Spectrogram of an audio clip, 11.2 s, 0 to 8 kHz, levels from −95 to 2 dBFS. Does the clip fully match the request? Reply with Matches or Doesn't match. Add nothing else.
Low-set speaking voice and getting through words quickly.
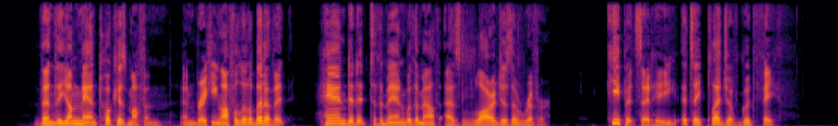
Matches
